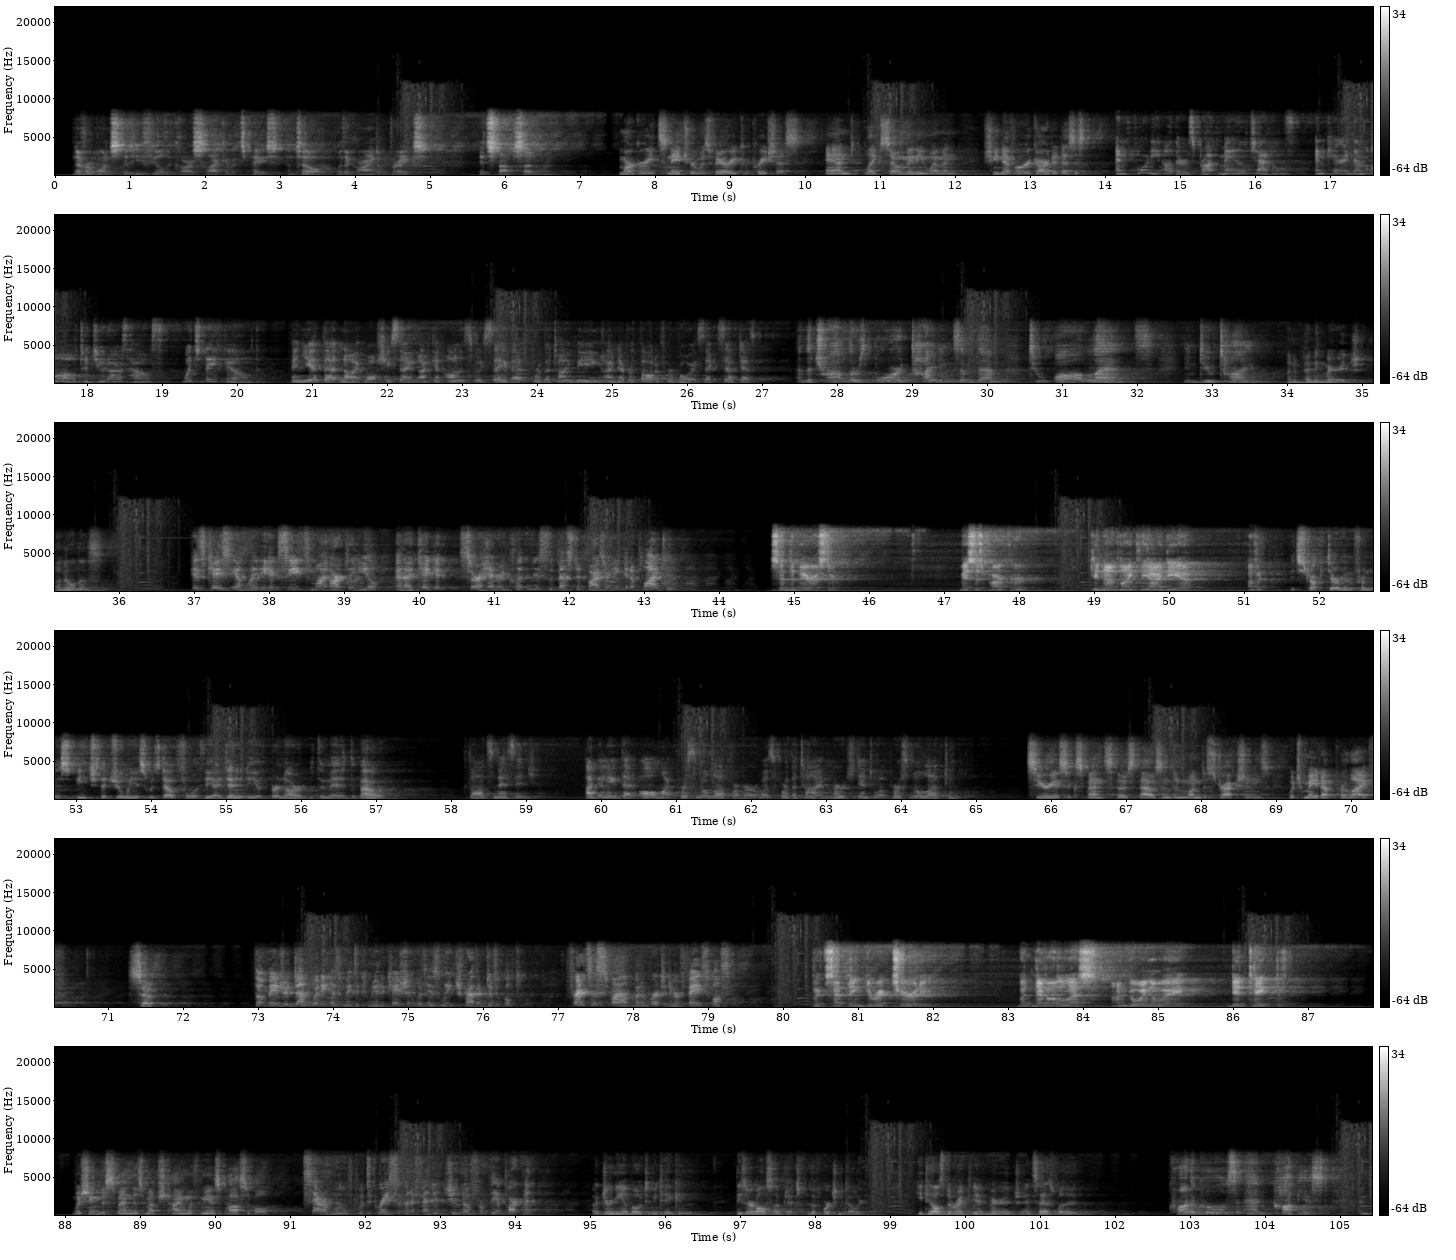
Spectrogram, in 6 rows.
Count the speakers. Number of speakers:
9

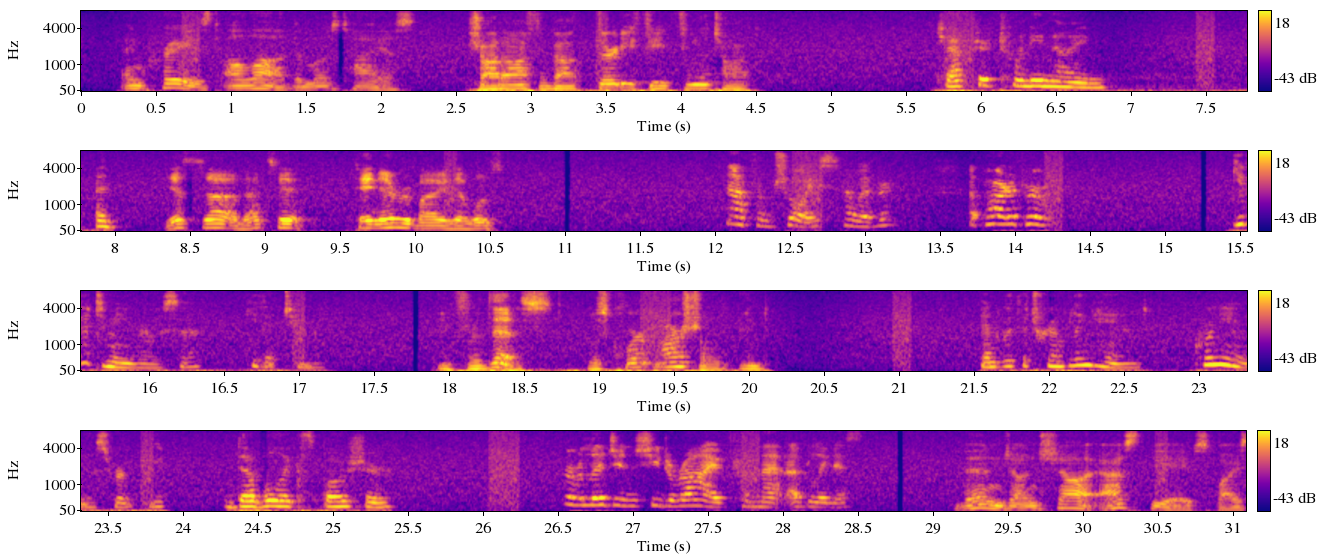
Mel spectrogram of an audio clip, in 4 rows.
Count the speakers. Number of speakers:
6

